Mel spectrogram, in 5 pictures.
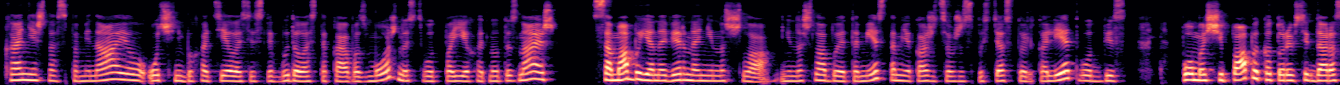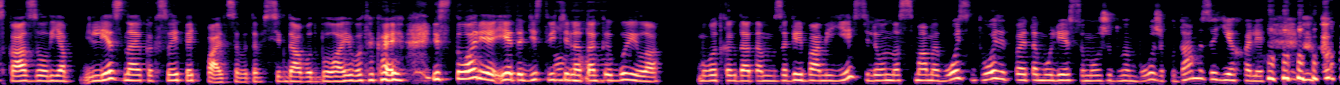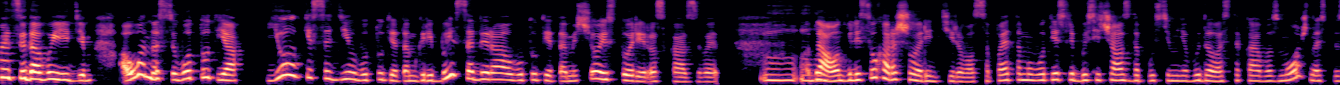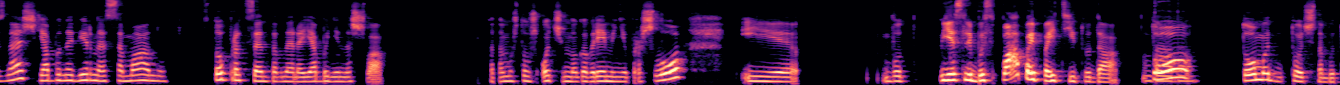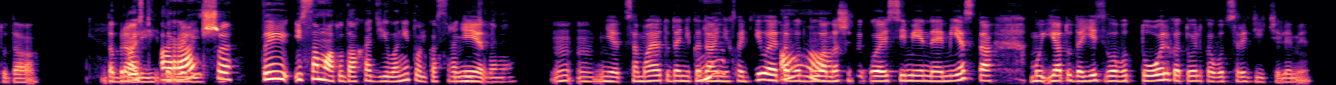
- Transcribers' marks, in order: laughing while speaking: "его такая"; tapping; laugh; chuckle; grunt
- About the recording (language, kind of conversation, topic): Russian, podcast, Какое место на природе тебе особенно дорого и почему?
